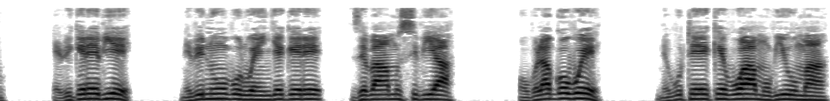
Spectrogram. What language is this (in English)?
Ganda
